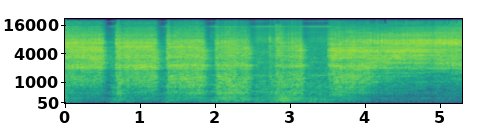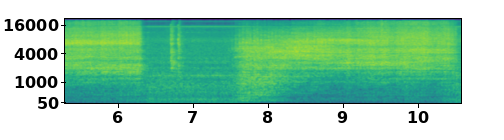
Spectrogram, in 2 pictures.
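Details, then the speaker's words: Bowl gouge peeling cut on an ash bowl held in the chuck on a Killinger KM 1450 SE lathe at 1200 RPM: steady, even shaving hiss with no rhythmic thump or chatter, no more vibration from the uneven screw-chuck surface, cutting smooth and true. "So you can hear now there is no that vibration from uneven screw chuck here, the surface here."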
